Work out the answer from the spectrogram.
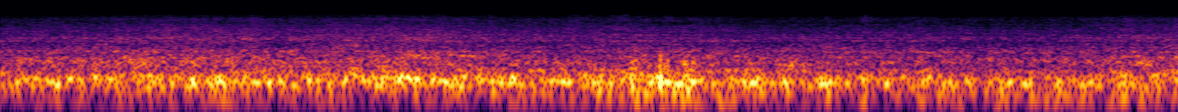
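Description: Freight train of open-top gondola wagons rolling past close by: a steady rumble of wheels on the rails.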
